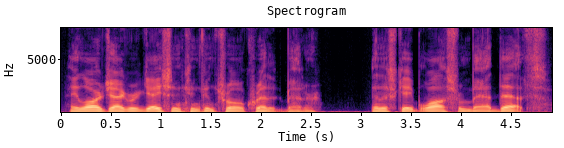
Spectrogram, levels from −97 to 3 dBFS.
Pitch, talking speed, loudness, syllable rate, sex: 100 Hz, 160 wpm, -16 LUFS, 5.3 syllables/s, male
